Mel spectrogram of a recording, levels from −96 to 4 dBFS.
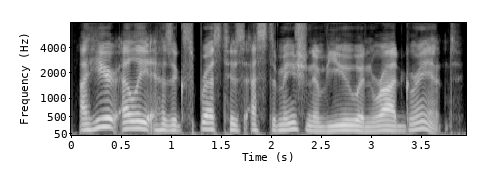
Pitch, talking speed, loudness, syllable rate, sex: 150 Hz, 180 wpm, -17 LUFS, 4.8 syllables/s, male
